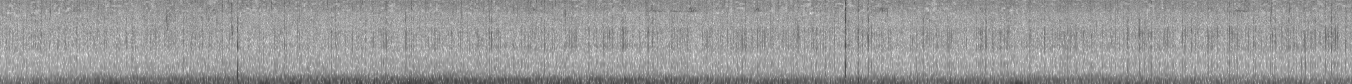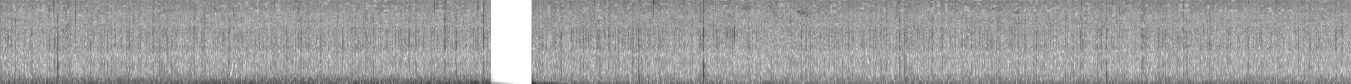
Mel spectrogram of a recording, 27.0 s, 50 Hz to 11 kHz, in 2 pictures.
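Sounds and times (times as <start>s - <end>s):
low rumble: 0.0s - 19.3s
small crackles: 0.0s - 27.0s.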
